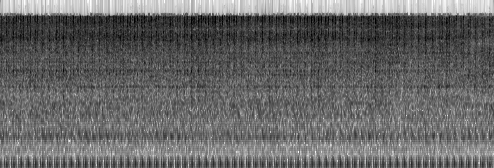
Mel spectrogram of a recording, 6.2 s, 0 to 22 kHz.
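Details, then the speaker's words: Year-old Toro zero-turn mower with new plugs, running and cutting: steady idle about 220 beats a minute with a lumpy pulse and backfire, as if one cylinder skips. Compression and valves were later found good and the carb was pulled; cause not confirmed. "well it runs and cuts you hear the back car I do here it is back fire"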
